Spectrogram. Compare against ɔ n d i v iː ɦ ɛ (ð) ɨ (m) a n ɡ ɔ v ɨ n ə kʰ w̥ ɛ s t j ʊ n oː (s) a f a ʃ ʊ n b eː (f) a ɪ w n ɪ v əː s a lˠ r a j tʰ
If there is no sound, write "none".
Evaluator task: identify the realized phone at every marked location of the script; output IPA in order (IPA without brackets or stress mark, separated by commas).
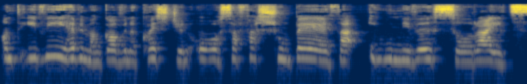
v, m, s, θ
